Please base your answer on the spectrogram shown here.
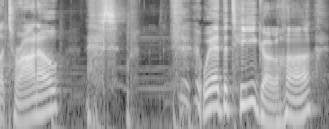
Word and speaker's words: Toronto: Canadian accent yeah oh stop pronouncing the second T in Toronto it's pissing me off what you just call it Toronto where' the te go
